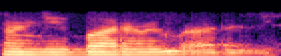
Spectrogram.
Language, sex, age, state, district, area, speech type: Dogri, male, 18-30, Jammu and Kashmir, Udhampur, rural, conversation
